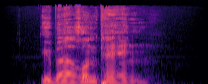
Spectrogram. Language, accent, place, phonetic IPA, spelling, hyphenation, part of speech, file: German, Germany, Berlin, [yːbɐˈʁʊmpl̩n], überrumpeln, über‧rum‧peln, verb, De-überrumpeln.ogg
- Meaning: to take by surprise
